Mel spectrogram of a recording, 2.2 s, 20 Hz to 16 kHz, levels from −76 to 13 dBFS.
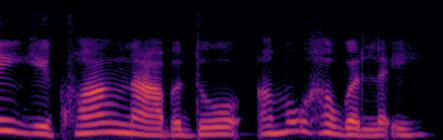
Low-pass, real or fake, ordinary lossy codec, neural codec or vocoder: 14.4 kHz; fake; MP3, 48 kbps; autoencoder, 48 kHz, 32 numbers a frame, DAC-VAE, trained on Japanese speech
